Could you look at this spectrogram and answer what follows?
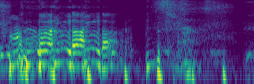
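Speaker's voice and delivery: loud high real laughter. Real, not acted. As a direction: let out a big laugh. Laughter after the crunching.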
